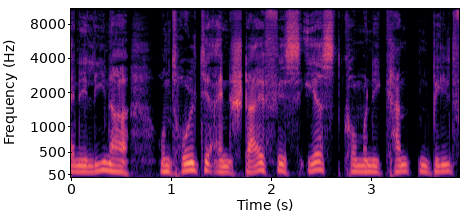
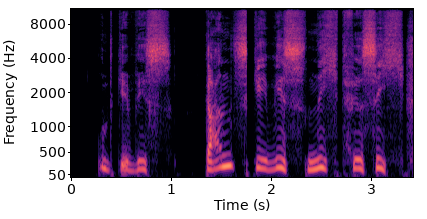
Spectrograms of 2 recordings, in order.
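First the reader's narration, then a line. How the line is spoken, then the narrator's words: Woman sobbing. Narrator (German): schluchzte die Frau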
